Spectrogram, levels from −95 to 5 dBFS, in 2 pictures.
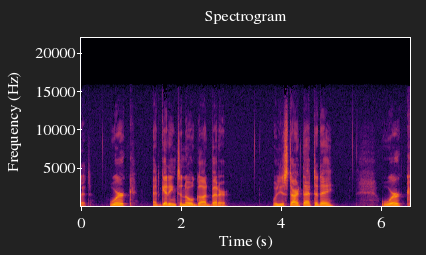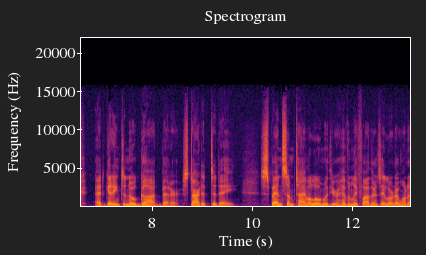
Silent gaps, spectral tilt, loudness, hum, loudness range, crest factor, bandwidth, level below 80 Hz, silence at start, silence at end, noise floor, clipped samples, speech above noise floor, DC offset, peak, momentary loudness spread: none; -4.5 dB/octave; -23 LUFS; none; 2 LU; 18 dB; 15.5 kHz; -54 dBFS; 0 s; 0 s; -59 dBFS; under 0.1%; 36 dB; under 0.1%; -6 dBFS; 12 LU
